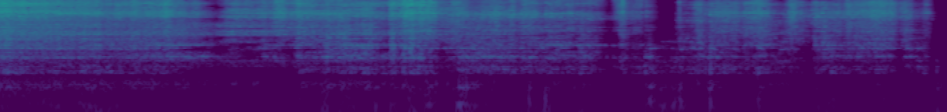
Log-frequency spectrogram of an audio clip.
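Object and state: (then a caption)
Styrofoam box. Fingernails of both hands scratch and rub across the top surface of a large, white, hollow styrofoam box. The result is a continuous, bright, hissing rasp with fast, irregular scraping strokes. It runs steadily throughout, with slight dips in level.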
